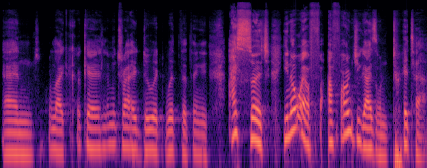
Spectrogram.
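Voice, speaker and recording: A musician in his thirties, guesting on a podcast, chats casually in a medium-pitched voice with lively intonation at normal speed. He is giggly and hesitant, laughing often and restarting sentences a lot.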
